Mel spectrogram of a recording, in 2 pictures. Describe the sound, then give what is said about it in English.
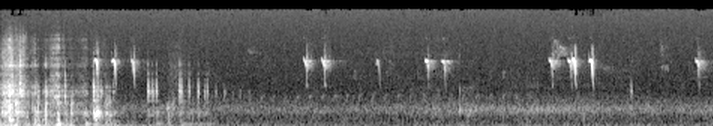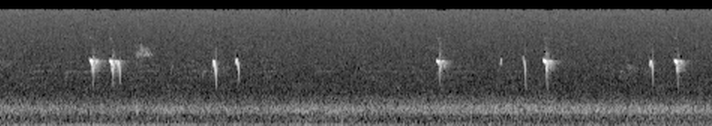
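A wild bird calls in a steady series of short, high, sharp chirps, spaced a second or two apart over a soft background hiss, after a brief burst of rustling noise at the start. “Wild bird.”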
